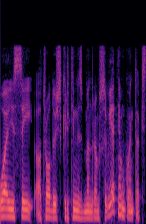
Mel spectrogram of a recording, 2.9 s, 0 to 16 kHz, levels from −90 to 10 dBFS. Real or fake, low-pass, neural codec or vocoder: fake; 7.2 kHz; codec, 16 kHz, 1 kbps, X-Codec, HuBERT features, trained on LibriSpeech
